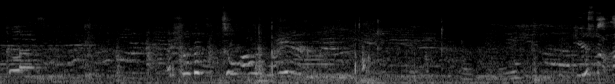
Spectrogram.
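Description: Children's voices talking and chattering, too indistinct for words to be made out.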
